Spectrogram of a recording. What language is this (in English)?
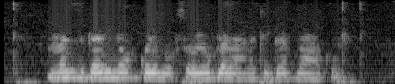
Ganda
